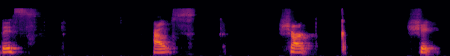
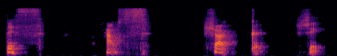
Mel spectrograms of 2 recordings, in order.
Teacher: not only did I hold out the consonants I also added some pops for the consonants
